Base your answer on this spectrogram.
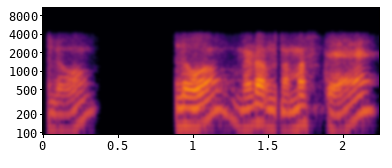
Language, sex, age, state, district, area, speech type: Kannada, male, 30-45, Karnataka, Chitradurga, rural, conversation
